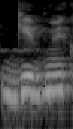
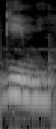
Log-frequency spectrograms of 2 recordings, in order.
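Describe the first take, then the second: First: Said in the usual way. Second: Gimme, give me run together into one quick word; casual spoken gimme; reduced gimme. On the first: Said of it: "इसे pronounce करते हैं". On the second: Shown as a demonstration. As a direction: say gimme as a single clipped word. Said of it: "इसे pronounce करते हैं gimme".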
